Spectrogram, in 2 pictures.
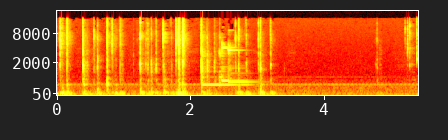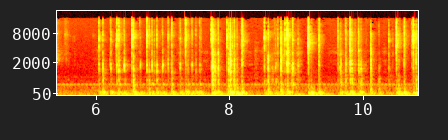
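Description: Long pointed nails and fingertips tap rapidly on the keys of a black plastic computer keyboard on a desk, making clicky, bright typing bursts. A brief ringing tone sounds after the first burst, followed by a near-silent pause with a faint low hum underneath. The quick tapping then resumes steadily until the end.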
